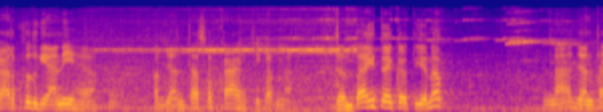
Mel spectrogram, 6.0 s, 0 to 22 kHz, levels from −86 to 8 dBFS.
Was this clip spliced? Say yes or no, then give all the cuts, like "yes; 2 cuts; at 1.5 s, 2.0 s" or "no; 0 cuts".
no; 0 cuts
